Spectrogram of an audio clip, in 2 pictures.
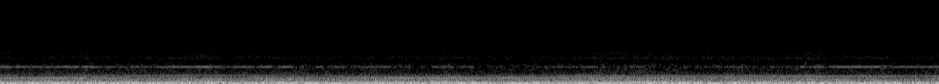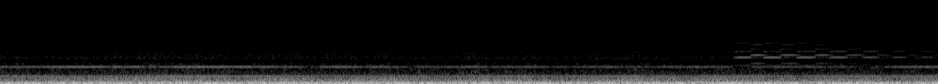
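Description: Airbus A350-900's Rolls-Royce Trent XWB engines at takeoff power, heard from inside the cabin: a deep rumble with steady whining tones over it. Background music with plucked notes comes in near the end.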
